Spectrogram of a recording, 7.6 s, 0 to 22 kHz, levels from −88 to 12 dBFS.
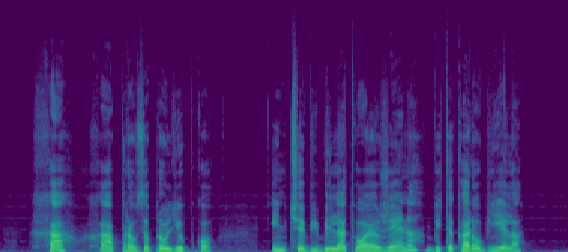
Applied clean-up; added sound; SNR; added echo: none; none; none; none.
